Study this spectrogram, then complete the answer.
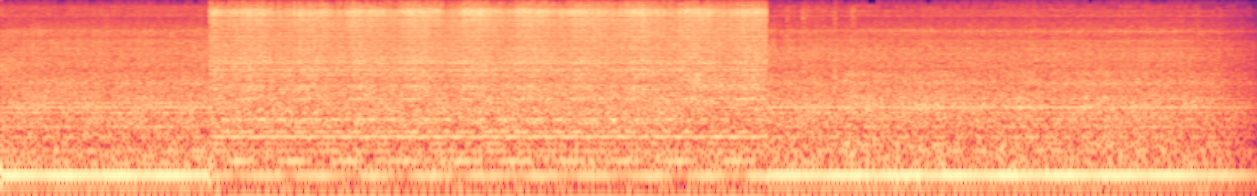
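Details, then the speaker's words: Air conditioner outdoor condensing unit after fix, with wiring tied away from copper pipe and casing: steady normal compressor hum and even fan whoosh, no metal rattle; running normally. "ตอนนี้แอร์ทำงานแล้วนะครับซึ่งเราค่อยจะได้ยินเสียงคอมเพรสเซอร์ดังนะครับคอมเพรสเซอร์เนี่ยดังอยู่แล้วนะครับ"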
